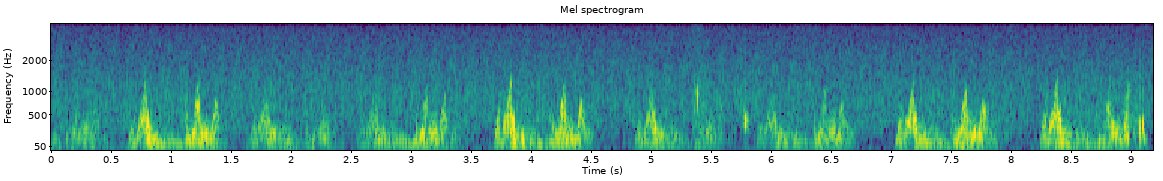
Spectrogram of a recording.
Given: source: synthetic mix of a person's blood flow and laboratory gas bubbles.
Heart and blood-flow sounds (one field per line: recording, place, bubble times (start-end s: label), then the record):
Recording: Doppler ultrasound of blood flow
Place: precordium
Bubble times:
5.33-5.41 s: bubbles
5.74-5.82 s: bubbles
8.81-9.13 s: bubbles
From the record:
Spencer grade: 2 (many but less than half of the cardiac periods contain bubble signals, singularly or in groups)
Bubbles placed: anywhere in the cardiac cycle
